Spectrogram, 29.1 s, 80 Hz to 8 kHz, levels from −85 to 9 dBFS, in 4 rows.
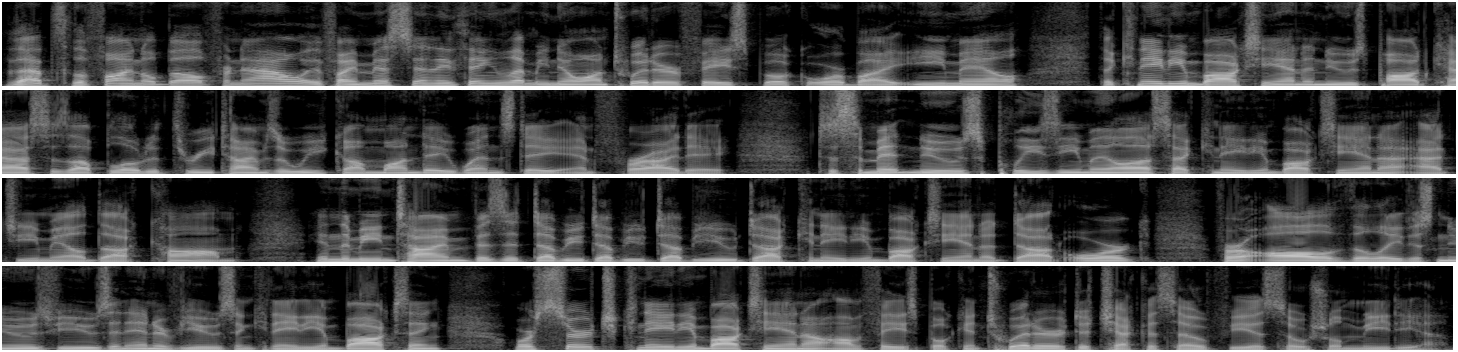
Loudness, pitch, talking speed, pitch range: -18 LUFS, 115 Hz, 160 wpm, 100-135 Hz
